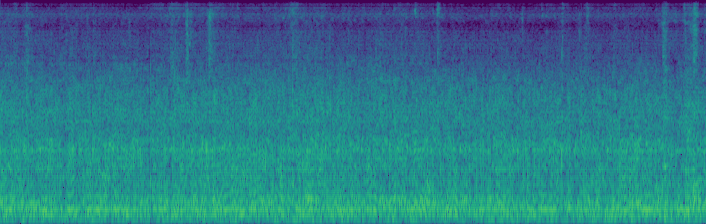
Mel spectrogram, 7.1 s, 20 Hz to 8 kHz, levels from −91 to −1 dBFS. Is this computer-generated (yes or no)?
yes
